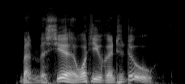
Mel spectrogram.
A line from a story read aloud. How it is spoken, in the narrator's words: Devanne exclaimed anxiously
